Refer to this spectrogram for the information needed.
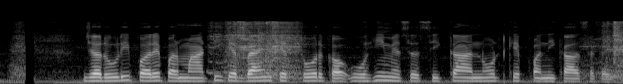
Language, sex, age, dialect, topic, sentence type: Magahi, male, 25-30, Western, banking, statement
